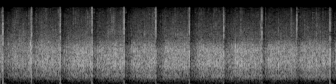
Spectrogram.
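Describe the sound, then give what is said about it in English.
Steady, loud applause from a convention audience for the authors of a research paper on South African unit trust performance, many hands clapping in a dense continuous wash with a few sharper claps standing out at regular intervals; no voices. “So when it comes to the, so actually let's just give them a round of applause.”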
